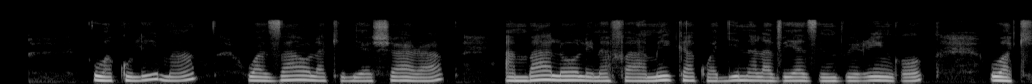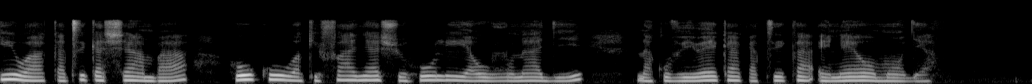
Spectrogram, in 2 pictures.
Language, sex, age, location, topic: Swahili, female, 18-24, Dar es Salaam, agriculture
